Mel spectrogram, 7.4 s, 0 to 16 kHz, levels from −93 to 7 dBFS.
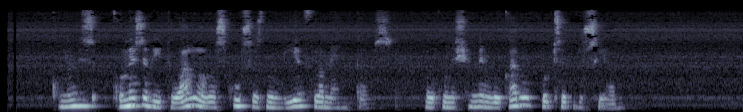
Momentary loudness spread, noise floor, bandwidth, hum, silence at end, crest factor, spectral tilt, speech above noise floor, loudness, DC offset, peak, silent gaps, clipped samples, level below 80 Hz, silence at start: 17 LU; -59 dBFS; 11.5 kHz; none; 1.25 s; 20 dB; -5.5 dB/octave; 33 dB; -27 LUFS; under 0.1%; -8 dBFS; none; under 0.1%; -80 dBFS; 0.55 s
